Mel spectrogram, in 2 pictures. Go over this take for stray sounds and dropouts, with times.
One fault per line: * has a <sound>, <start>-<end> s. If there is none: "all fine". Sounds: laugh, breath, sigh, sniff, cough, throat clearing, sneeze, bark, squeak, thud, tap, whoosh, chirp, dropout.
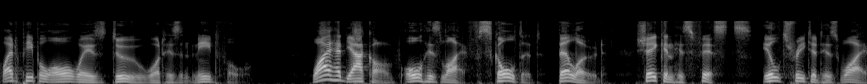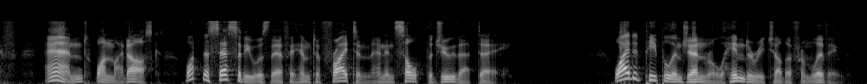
all fine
